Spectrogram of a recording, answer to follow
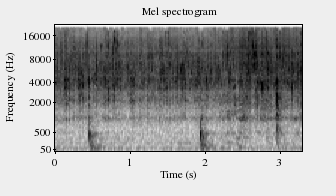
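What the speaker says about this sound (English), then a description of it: "we are going to add our whole spices and cashew in" Whole spices and cashews fry in melted butter, a steady close sizzle and crackle with a couple of soft stirring knocks in the pan, no voices over it.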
